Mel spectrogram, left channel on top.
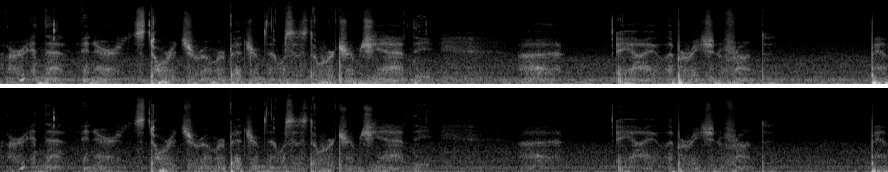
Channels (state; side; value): quieter; right; 8.0 dB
